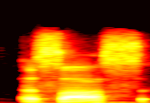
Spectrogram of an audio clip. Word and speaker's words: Asas: And I'm very honored and happy to introduce our guest today, which is Asas. Am I pronouncing that last name Yes, correctly?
